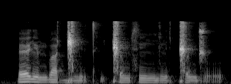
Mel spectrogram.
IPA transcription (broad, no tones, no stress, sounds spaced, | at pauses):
ɛ ɾʲ ɛ̃ m b a ɡ͡ǁ ĩ r t̪ʰ ḭ ǁ ɵ m s ĩ ŋ ɡ ĩ r ǁ ɵ n d͡ʒ o̰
